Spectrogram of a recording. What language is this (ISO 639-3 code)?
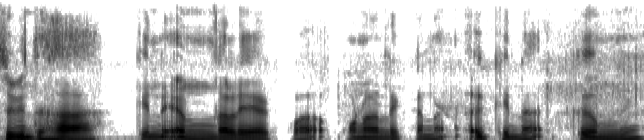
sat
